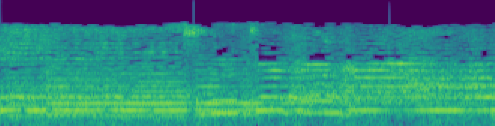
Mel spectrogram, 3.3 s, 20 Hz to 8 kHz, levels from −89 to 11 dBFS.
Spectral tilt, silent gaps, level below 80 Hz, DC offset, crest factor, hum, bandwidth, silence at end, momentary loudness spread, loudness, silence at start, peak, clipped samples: -8.5 dB/octave; none; -38 dBFS; under 0.1%; 10 dB; none; 5 kHz; 0 s; 1 LU; -10 LUFS; 0 s; 0 dBFS; under 0.1%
